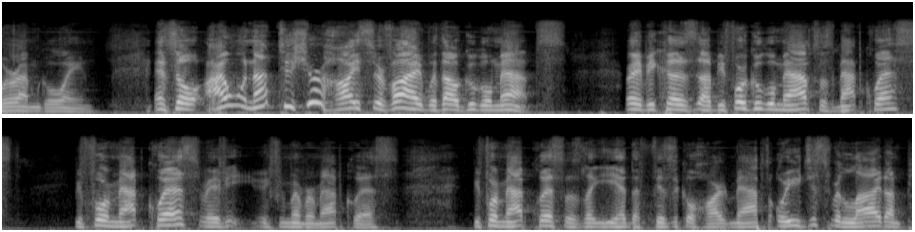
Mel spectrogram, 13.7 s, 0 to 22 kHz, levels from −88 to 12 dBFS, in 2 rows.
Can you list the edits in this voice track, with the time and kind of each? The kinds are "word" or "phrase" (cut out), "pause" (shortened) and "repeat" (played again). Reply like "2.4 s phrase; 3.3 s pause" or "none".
none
